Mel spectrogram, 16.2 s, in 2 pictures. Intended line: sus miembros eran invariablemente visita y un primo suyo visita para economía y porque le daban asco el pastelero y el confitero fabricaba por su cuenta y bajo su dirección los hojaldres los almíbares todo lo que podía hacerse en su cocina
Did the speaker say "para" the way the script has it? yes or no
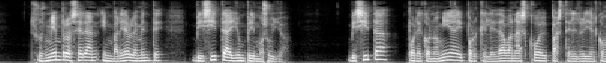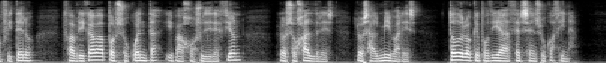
no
